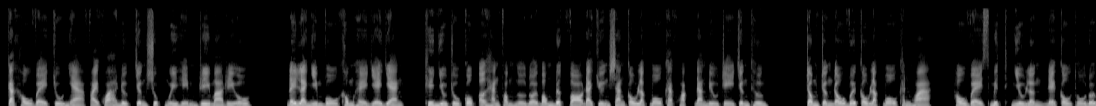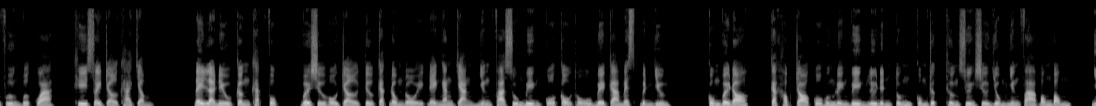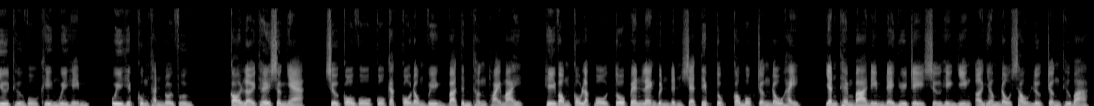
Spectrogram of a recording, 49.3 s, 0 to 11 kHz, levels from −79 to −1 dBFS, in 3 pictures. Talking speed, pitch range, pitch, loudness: 230 wpm, 110-150 Hz, 125 Hz, -28 LUFS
